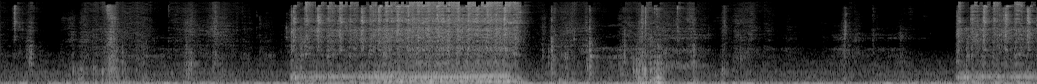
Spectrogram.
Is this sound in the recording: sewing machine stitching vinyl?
yes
